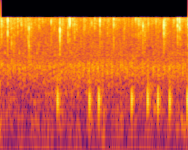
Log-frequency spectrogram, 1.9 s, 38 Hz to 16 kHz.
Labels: {"label": "biophony, pulse", "recorder": "SoundTrap 500"}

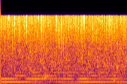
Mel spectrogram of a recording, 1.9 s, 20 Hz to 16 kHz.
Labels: {"label": "biophony, midshipman", "recorder": "SoundTrap 500"}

